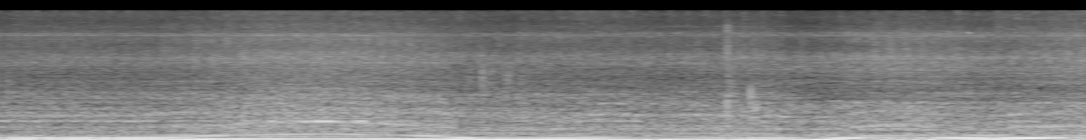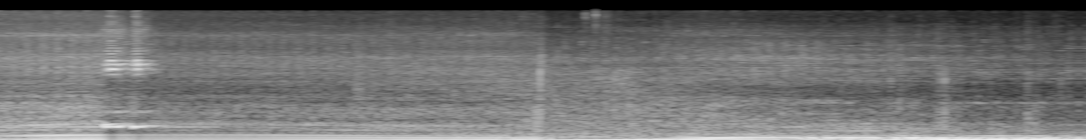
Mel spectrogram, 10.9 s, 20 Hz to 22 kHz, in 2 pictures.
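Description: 1982 Renault 9 TLE's engine running just after starting, its pitch rising and falling a few times as it is revved. A short sharp clunk about six seconds in, after which it runs quieter.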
